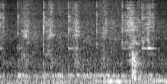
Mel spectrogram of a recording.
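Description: Goat meat frying in oil is stirred with repeated scraping strokes at an irregular pace over a steady close sizzle, with a low hum running underneath and no voices.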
